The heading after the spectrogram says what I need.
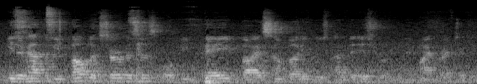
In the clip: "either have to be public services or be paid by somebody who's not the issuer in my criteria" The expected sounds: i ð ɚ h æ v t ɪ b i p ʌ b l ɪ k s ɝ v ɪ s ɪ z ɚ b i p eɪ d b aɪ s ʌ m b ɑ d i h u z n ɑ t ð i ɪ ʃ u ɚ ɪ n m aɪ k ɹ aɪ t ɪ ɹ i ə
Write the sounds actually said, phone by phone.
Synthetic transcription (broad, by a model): i ð ɚ h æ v t ɪ b i p ʌ b l ɪ k s ɝ v ɪ s ɪ z ɚ b i p eɪ d b aɪ s ʌ m b ɑ d i h u z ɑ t ð i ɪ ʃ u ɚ ɪ n m aɪ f ɹ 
